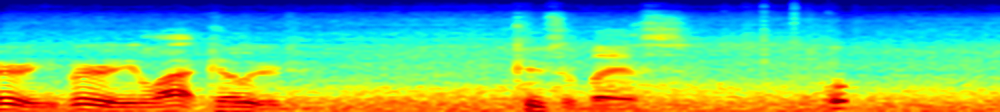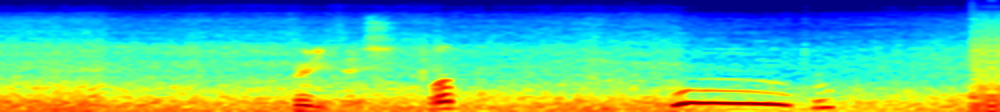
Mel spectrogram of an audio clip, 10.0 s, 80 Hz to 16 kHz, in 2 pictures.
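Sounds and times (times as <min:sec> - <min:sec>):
wind noise on microphone: 0:00.0 - 0:10.0
person shouting whoop: 0:08.4 - 0:09.2.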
